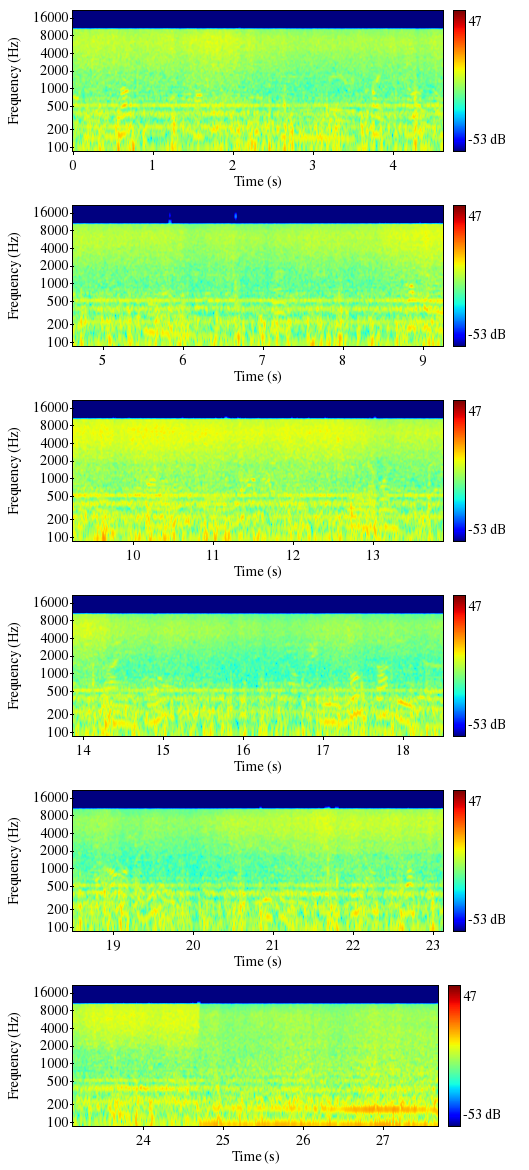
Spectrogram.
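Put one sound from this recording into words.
A boat's outboard motor drones steadily.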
